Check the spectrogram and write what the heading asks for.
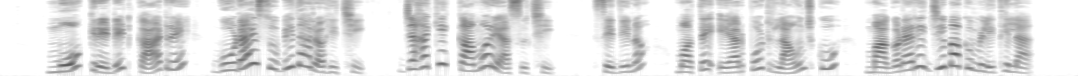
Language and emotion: Odia, happy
